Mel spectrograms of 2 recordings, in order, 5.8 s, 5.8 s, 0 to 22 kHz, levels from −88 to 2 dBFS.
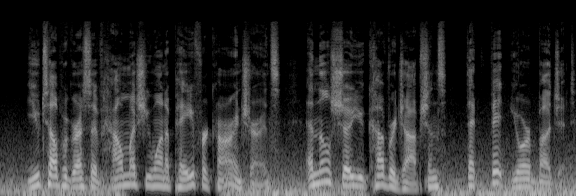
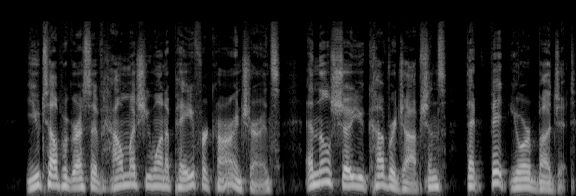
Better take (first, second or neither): second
